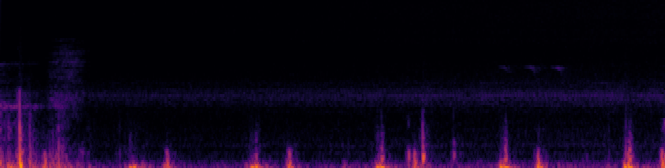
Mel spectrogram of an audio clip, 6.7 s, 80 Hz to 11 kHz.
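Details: A slow, loud, regular heartbeat recorded for relaxation: low thumps in pairs at roughly 48 beats a minute; a normal heartbeat.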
